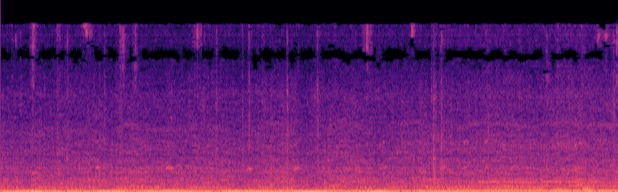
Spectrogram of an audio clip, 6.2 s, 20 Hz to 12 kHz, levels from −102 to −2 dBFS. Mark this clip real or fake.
fake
